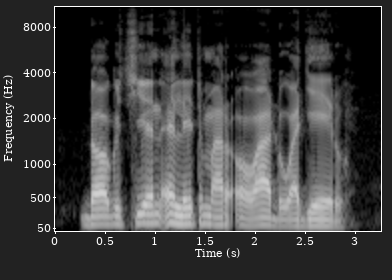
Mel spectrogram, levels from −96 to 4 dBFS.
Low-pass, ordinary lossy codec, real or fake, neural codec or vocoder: none; none; real; none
